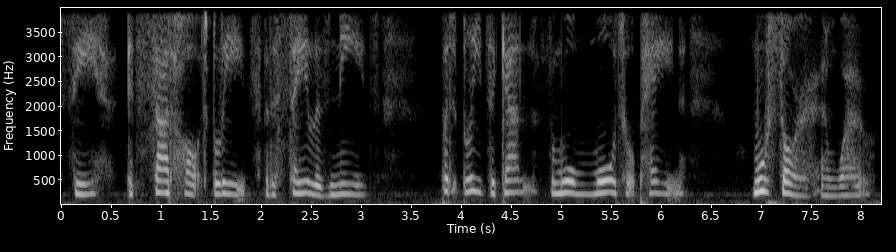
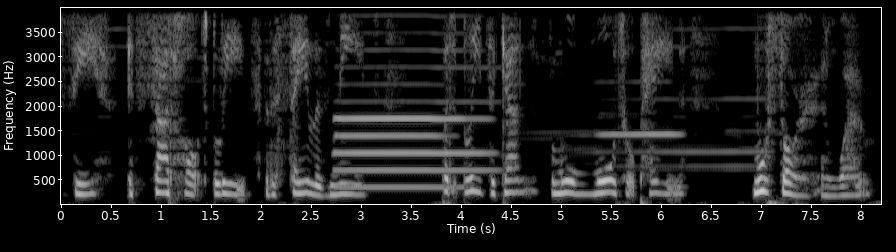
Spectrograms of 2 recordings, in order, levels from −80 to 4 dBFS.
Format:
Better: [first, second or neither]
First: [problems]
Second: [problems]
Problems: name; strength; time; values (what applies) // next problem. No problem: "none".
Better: first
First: none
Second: noise reduction (classical method Wiener filter)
